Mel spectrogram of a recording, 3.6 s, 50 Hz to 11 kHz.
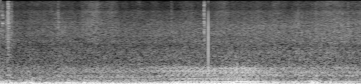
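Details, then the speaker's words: Seat Leon Cupra R 2.0 TFSI 265 PS on a test drive after its cylinder 4 injector misfire was fixed, boost suspected just over 2 bar: a deep, strong rumble builds smoothly under hard acceleration with no stumble or miss. Normal acceleration. "Der zieht aber richtig brutal."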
